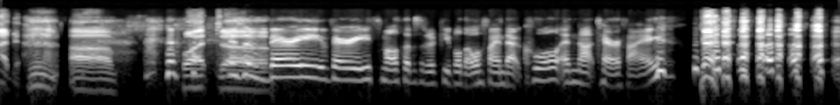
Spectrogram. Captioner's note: laugh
